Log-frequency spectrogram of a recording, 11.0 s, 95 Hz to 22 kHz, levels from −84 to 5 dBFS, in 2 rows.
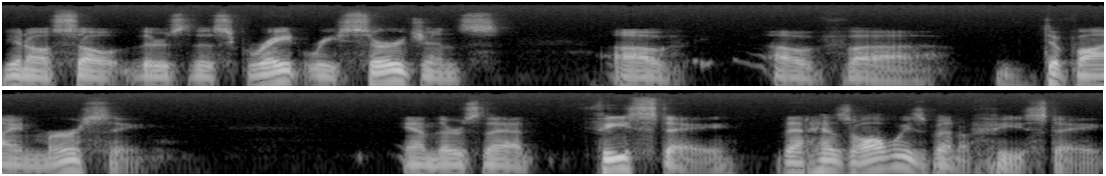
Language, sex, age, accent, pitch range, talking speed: English, male, 50-69, American, 80-100 Hz, 130 wpm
